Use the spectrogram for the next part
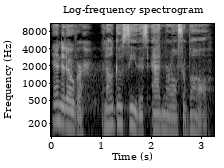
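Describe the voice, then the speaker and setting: A woman playing a cocky, principled, dry-witted alien bounty hunter in a video game, with a husky voice. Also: low-pitched, animated, normal speed, dark tone, long reverb tail, a little hiss or hum. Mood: firm.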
